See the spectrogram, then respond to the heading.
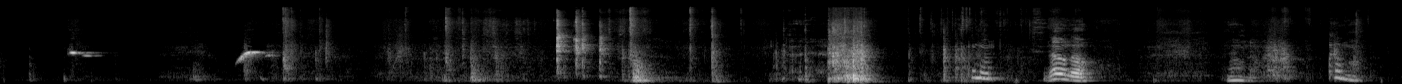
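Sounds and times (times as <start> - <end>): bird knocking and scrabbling: 5.6 - 6.4.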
